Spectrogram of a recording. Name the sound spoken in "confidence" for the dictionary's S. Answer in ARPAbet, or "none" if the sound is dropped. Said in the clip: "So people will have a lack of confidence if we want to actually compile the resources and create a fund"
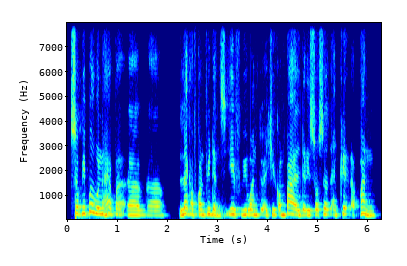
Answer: S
